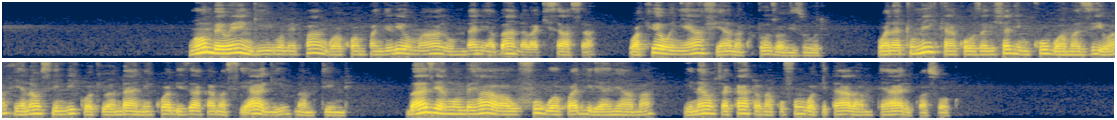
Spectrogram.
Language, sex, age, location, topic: Swahili, male, 25-35, Dar es Salaam, agriculture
